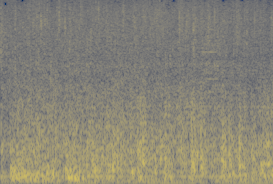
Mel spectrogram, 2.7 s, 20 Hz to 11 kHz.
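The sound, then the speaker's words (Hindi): Heavy rain pours down steadily in a dense, loud hiss over the village of Baliya at 10 in the morning under thick clouds, with a deep rumble of thunder rolling underneath throughout. No voices are heard. “बलिया गांव में तेज बारिश हो रही थी।”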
